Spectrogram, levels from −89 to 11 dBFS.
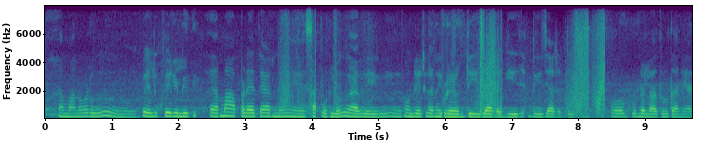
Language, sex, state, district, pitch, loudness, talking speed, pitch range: Telugu, female, Telangana, Karimnagar, 220 Hz, -17 LUFS, 150 wpm, 205-230 Hz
